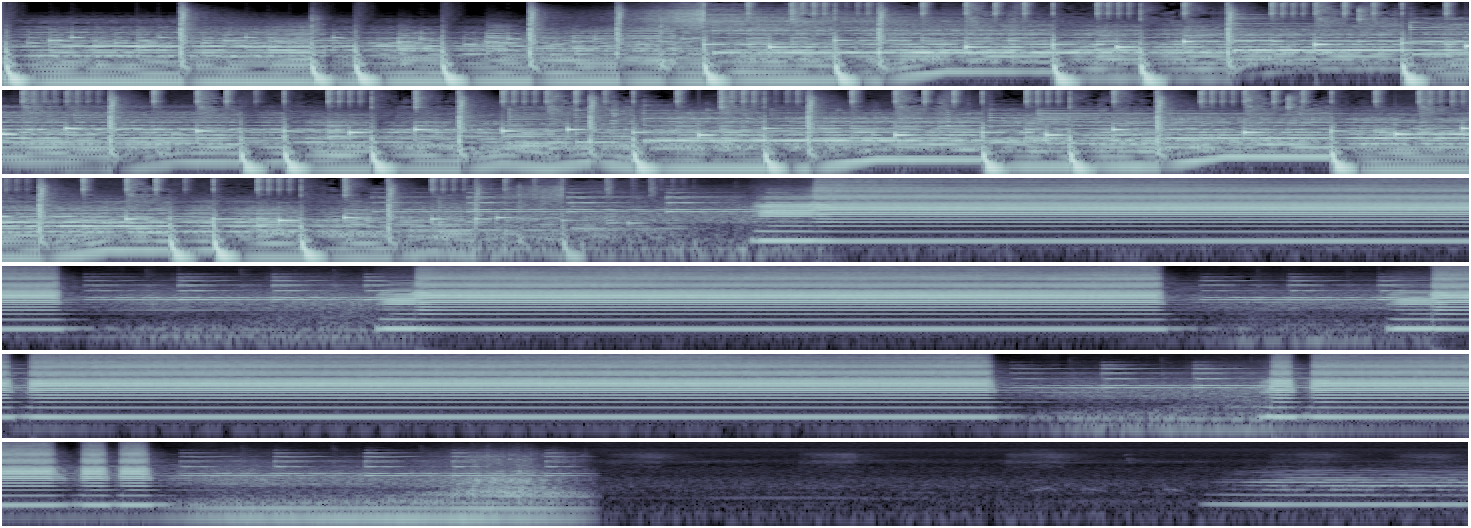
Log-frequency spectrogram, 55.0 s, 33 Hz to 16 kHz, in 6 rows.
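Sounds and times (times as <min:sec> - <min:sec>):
low rumble: 0:00.0 - 0:07.6
locomotive air horn: 0:12.5 - 0:28.0, 0:29.8 - 0:34.9, 0:36.2 - 0:43.0, 0:44.5 - 0:47.5, 0:53.4 - 0:55.0.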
